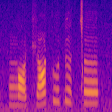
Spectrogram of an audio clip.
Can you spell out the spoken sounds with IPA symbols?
ŋɒ˨˩˦t͡ʃɑ˨˦kʊ˦ ɗə˥˩ǀɜ˦

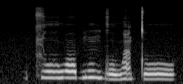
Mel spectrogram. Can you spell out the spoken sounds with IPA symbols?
t͡ɕo˦ʊ̯wɔ˦bũ˦ ɡo˨wã˦˨ to˦

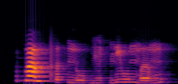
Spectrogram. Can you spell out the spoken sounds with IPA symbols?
ba˥˧wt̪ʰə˨k̚ n̪u˨˩ɡĩ˨t̚ n̪ju˧mə˨˦m

